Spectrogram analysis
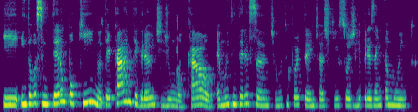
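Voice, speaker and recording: A woman from São José do Rio Preto, Brazil hosts a live panel on a stream, speaking semi-spontaneously. Her voice is mid-range and steady, at a moderate pace with hardly any pauses.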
